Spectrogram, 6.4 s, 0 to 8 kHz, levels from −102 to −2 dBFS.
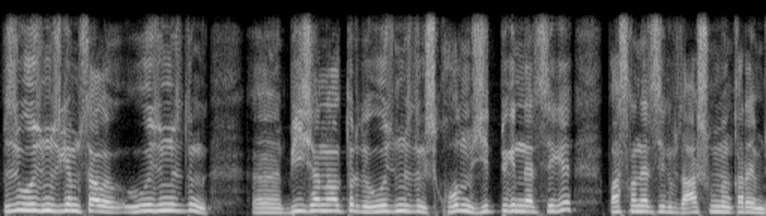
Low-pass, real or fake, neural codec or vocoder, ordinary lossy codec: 7.2 kHz; real; none; none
